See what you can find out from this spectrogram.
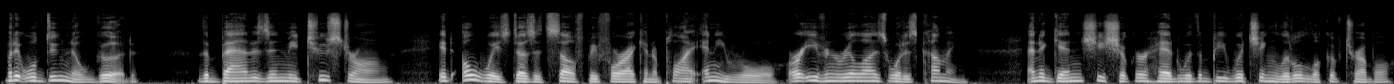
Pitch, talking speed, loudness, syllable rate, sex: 140 Hz, 180 wpm, -19 LUFS, 4.7 syllables/s, male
